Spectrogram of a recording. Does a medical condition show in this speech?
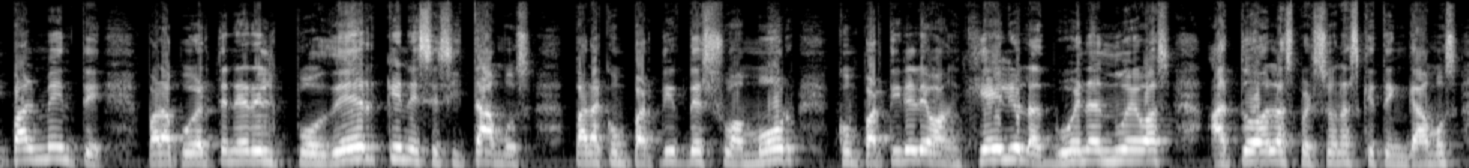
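No.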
